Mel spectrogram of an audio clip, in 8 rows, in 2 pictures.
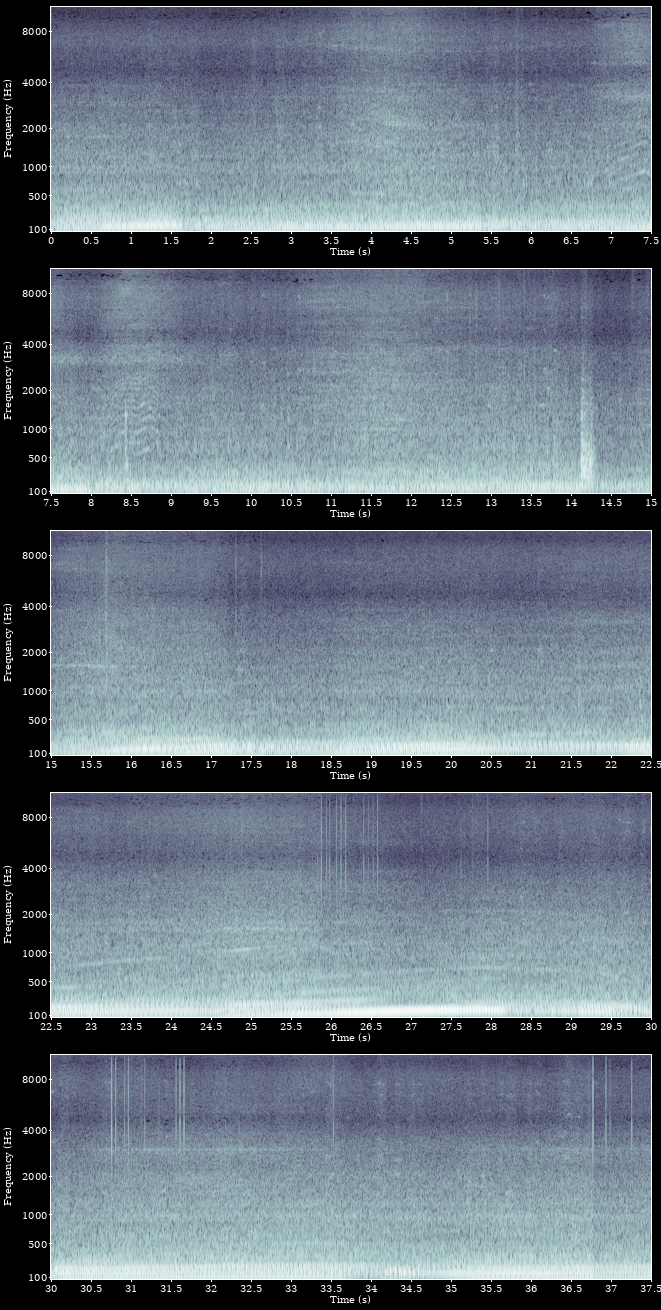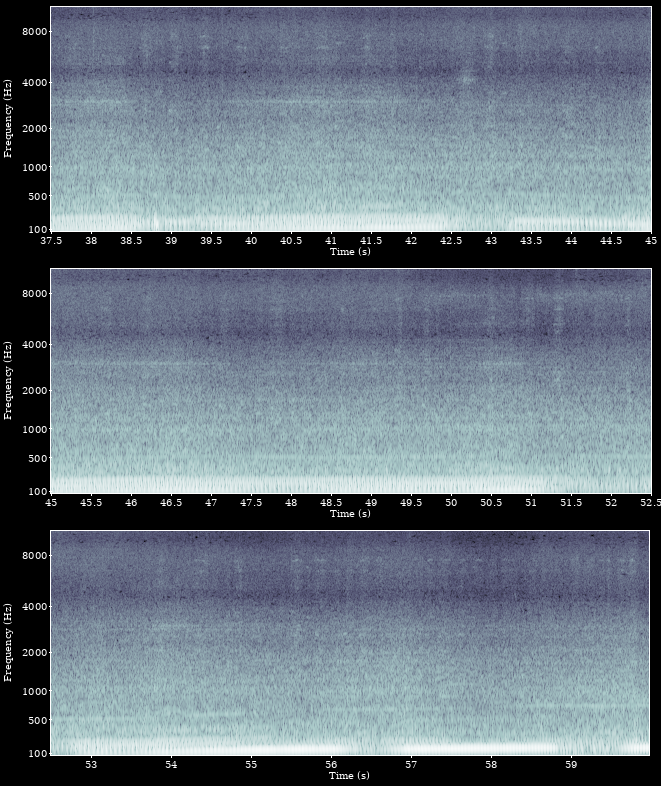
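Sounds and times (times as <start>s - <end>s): car engine accelerating: 0.0s - 59.9s
road and wind noise: 0.0s - 59.9s
short sharp knock: 14.1s - 14.4s.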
